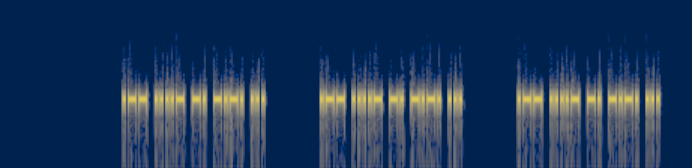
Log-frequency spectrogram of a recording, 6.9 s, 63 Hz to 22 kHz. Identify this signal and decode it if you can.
Morse code, heard as a keyed tone, about 46 wpm, 700 Hz. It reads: W4NCS W4NCS W4NCS
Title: USA Call Signs - 5 Characters - Repeated 3x - 45wpm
